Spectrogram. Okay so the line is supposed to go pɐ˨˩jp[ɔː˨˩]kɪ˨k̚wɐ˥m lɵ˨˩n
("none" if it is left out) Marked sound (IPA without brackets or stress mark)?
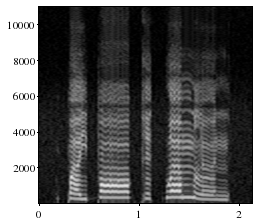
ɔː˧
